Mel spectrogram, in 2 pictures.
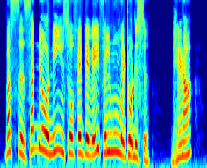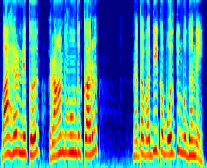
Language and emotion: Sindhi, angry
